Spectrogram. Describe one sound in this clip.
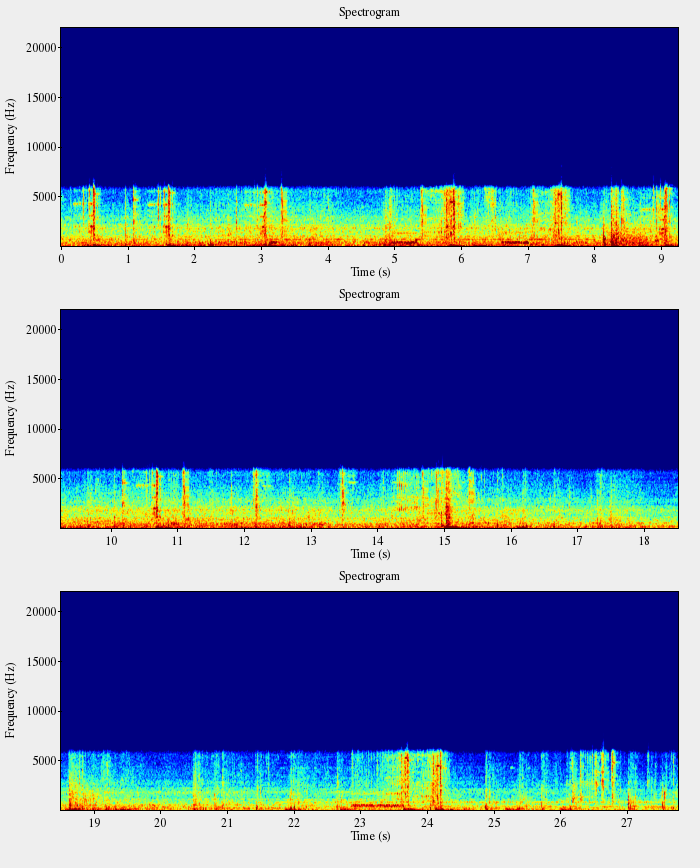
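Game building pieces click and thud into place.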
